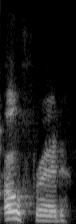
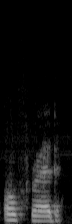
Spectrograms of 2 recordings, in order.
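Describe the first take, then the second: First: Said in the usual way. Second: Softer, tender croon to the dog; sung, coo it softly to the dog; sung, soothing the lonely dog, quietly. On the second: Real, not acted. Talking to the dog Fred.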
